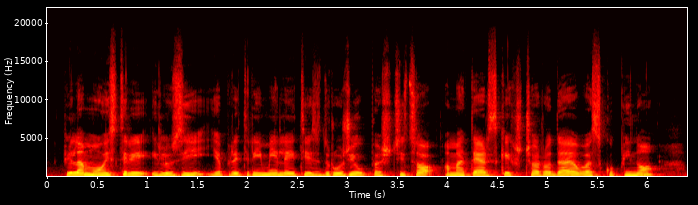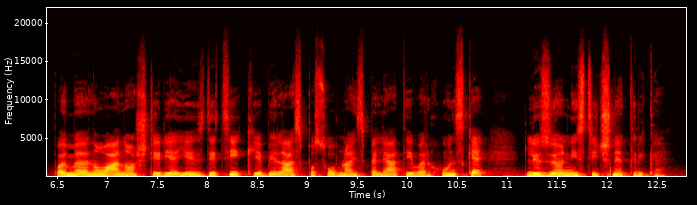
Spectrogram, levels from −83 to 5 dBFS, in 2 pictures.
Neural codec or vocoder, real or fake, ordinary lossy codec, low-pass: none; real; none; 19.8 kHz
